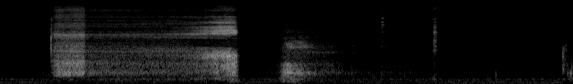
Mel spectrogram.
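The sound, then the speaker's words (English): A normal breath taken as a demonstration inhalation: a long, airy intake swelling louder over about two seconds, then a shorter soft breath and a few faint clicks. “And so it says you got to breathe normal. So I go with my normal breath and”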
